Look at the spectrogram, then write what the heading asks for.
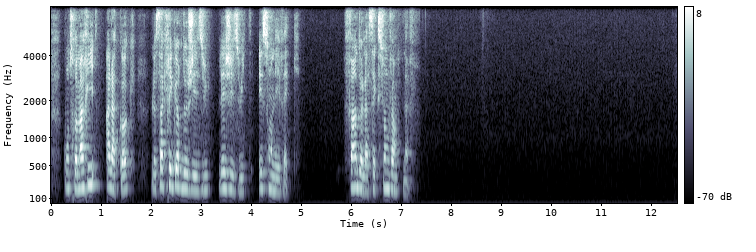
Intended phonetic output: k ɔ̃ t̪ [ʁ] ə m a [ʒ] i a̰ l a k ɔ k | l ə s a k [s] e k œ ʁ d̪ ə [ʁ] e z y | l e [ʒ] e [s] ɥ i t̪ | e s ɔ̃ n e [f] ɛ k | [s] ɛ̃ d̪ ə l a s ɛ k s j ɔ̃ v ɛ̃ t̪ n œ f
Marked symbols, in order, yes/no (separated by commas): no, no, no, no, yes, no, no, no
